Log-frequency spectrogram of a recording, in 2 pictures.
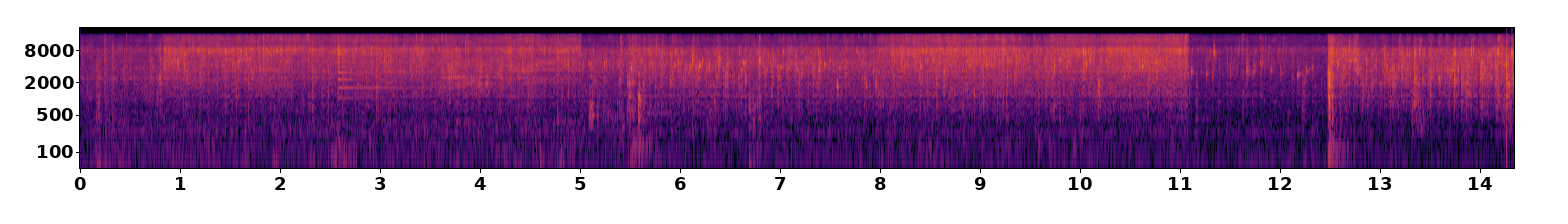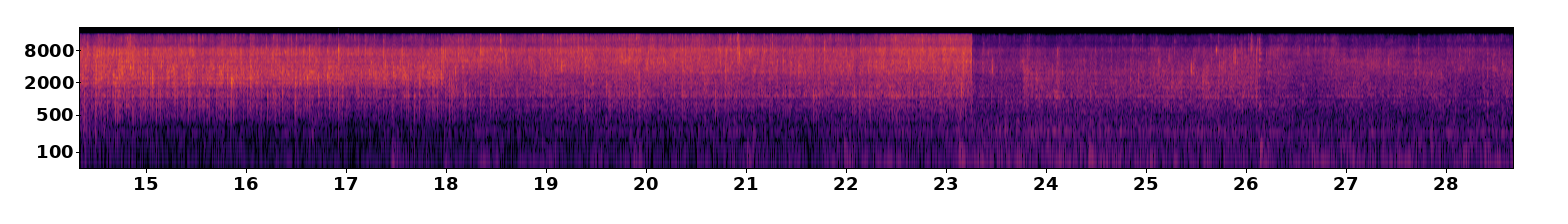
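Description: Food frying in a pan, a steady dense sizzle. It dips briefly about eleven seconds in, and there is a single sharp knock at about twelve and a half seconds. The sizzle then drops to a quieter level about twenty-three seconds in.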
